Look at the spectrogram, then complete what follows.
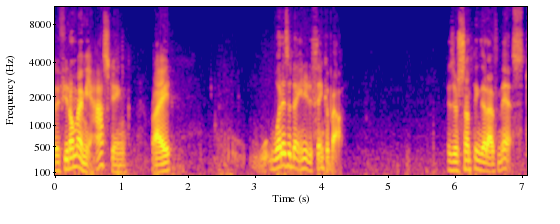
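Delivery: very calm, soft, even tone. Speaker in the mortgage business modeling a question to a buyer, very calm tone. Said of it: "in a very calm tone of voice".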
